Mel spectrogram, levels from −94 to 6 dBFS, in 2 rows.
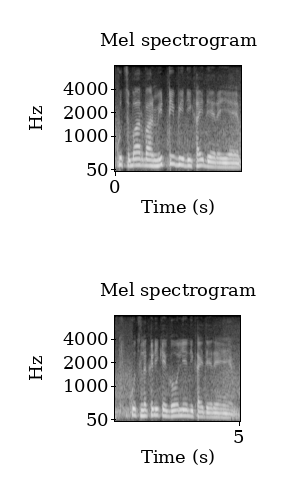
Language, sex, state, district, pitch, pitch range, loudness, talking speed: Hindi, male, Rajasthan, Bikaner, 160 Hz, 125-175 Hz, -12 LUFS, 190 wpm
